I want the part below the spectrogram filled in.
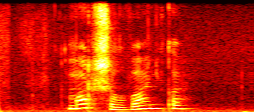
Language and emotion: Russian, sad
